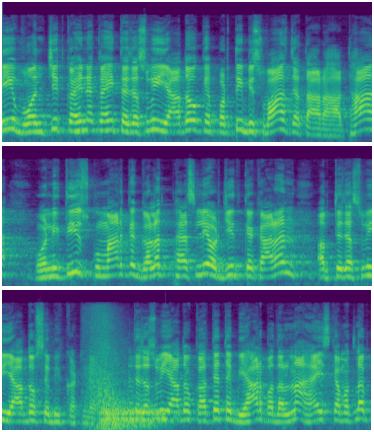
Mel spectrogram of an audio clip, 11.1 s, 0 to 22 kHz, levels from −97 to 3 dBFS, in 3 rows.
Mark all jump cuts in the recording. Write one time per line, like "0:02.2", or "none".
0:08.7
